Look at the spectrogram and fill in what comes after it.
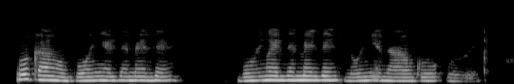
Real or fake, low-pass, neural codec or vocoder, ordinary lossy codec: fake; 5.4 kHz; codec, 16 kHz, 4.8 kbps, FACodec; none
